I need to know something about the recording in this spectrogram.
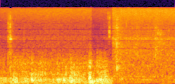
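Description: Thunder rumbling in a lightning storm, heard from inside a car. The rumble cuts off about a second and a half in, leaving a faint steady hiss.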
